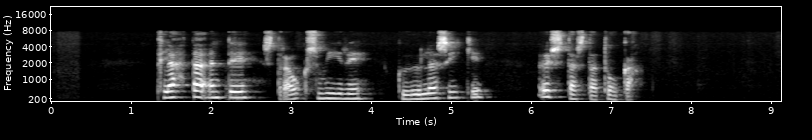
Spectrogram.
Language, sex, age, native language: Icelandic, female, 40-49, Icelandic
